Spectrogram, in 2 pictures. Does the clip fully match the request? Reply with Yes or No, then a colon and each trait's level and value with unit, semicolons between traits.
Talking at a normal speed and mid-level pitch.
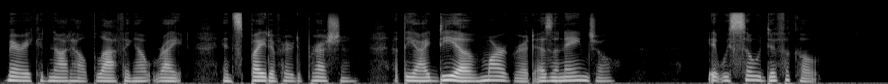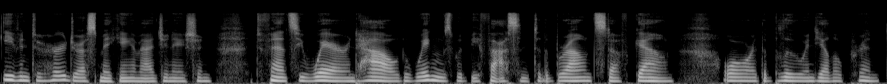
Yes: average, 170 wpm; medium, 160 Hz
